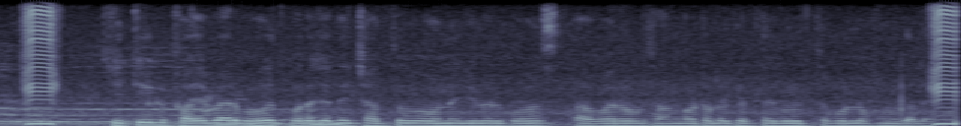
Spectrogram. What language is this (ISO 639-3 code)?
ben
